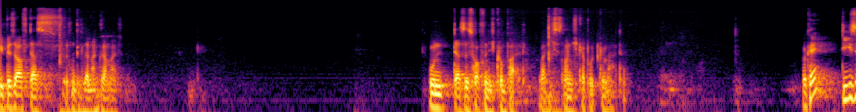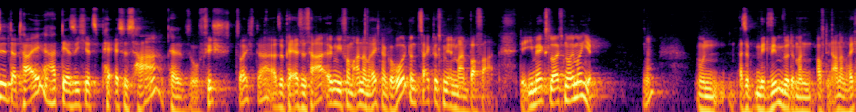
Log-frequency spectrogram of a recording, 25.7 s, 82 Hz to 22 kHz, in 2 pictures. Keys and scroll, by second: 0.0-1.2 typing, 2.4 typing, 3.5 typing, 4.6 typing, 7.2 typing, 9.3-11.1 typing, 12.3 typing.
